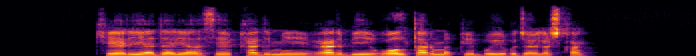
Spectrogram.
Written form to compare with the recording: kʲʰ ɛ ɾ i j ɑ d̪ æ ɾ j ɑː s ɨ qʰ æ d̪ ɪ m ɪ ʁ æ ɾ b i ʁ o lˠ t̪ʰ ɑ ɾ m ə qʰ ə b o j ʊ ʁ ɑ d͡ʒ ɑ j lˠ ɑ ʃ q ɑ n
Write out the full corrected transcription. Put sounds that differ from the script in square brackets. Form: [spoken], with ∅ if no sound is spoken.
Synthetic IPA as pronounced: kʲʰ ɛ ɾ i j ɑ d̪ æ ɾ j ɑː s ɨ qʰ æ d̪ ɪ m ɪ ʁ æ ɾ b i ʁ o lˠ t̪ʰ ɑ ɾ m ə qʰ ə b o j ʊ ʁ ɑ d͡ʒ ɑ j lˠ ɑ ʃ q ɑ n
